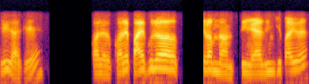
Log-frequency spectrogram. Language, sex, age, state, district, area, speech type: Bengali, male, 45-60, West Bengal, Hooghly, rural, conversation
